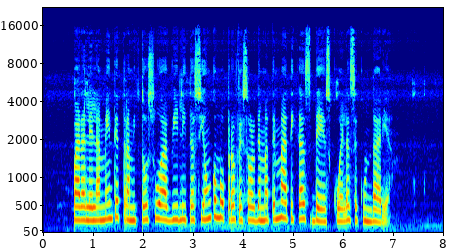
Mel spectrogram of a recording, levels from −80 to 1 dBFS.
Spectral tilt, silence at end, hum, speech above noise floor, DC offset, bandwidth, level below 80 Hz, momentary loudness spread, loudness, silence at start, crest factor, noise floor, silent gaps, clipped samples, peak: -4.5 dB/octave; 1.1 s; none; 39 dB; under 0.1%; 15.5 kHz; -60 dBFS; 5 LU; -19 LUFS; 0.6 s; 16 dB; -57 dBFS; none; under 0.1%; -4 dBFS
